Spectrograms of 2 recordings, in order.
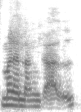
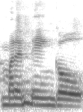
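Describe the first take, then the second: First: The vowels are all an open 'ah' sound. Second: The vowels are a hard English-style 'a'. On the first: The speaker calls it right. "It's Manananggal" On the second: The speaker calls it wrong. "not Manananggal"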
